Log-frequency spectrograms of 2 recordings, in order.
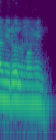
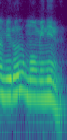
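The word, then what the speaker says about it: أمير المؤمنين: से रिलेटेड है और इसका शुद्ध शुद्ध उच्चारण होता है अमीरुल मोमिनीन बहुवचन हो गया ना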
